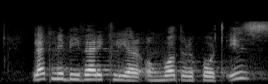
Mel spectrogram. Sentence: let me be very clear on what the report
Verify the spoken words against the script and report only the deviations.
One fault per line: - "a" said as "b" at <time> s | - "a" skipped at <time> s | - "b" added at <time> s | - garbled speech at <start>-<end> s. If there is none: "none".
none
